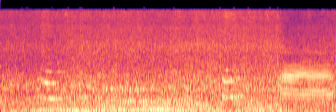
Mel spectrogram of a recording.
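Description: An ANS intercity bus from Bukittinggi pulls into a Jakarta terminal, its engine rumbling steadily and close by, with a horn-like tonal burst near the end and faint voices in the background.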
